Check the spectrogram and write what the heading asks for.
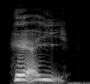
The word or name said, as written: heri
